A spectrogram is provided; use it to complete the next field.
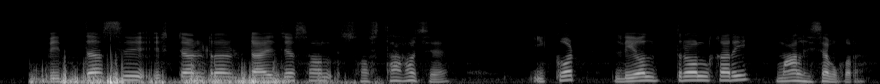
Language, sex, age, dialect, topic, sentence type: Bengali, male, 18-24, Jharkhandi, banking, statement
